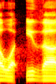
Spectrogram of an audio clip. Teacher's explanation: وَإِذَا ذال کو نرم ادا کریں گے، الف مدہ ہے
